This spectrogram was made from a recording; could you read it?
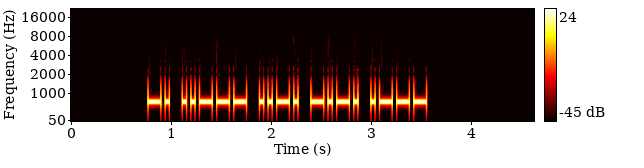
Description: Morse code, heard as a keyed tone, about 28 wpm, 700 Hz. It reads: N2FCJ
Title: USA Call Signs 28wpm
